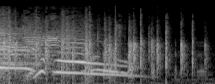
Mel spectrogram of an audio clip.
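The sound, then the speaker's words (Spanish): Scattered hand claps from a small studio audience welcoming a morning-show guest back from the Eurovision final in Lisbon; a voice opens, then a few sharp, separate claps follow at an uneven pace. “Un aplauso para Agustín Peñalver.”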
